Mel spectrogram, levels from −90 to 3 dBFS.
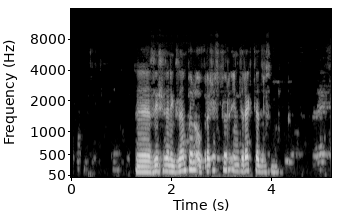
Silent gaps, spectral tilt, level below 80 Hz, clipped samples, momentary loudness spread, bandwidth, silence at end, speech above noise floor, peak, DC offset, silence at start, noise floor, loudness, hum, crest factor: none; -8 dB/octave; -56 dBFS; under 0.1%; 19 LU; 7 kHz; 0 s; 27 dB; -4 dBFS; under 0.1%; 1.3 s; -47 dBFS; -19 LUFS; none; 18 dB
